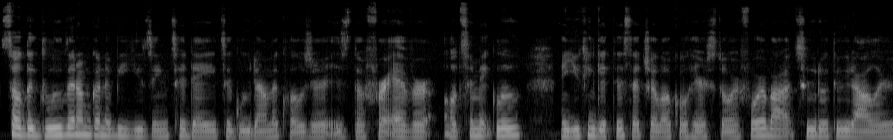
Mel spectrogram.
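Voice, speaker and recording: In a plain, everyday voice with an American accent, a woman speaks at a fairly quick pace with a fairly low pitch and fairly even intonation. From Southern US. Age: 20s. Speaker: beauty vlogger. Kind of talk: hair tutorial talk to camera. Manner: casual, friendly.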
